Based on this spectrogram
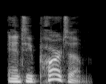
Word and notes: antepartum: British English

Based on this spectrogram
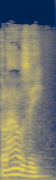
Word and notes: blowsy: British English

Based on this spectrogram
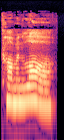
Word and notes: common law: American English

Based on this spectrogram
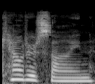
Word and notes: countersign: American English

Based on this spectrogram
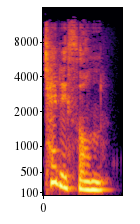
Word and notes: telethon: British English

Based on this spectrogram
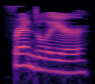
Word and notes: friendlier: British English

